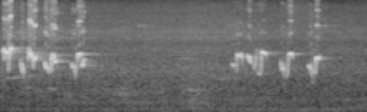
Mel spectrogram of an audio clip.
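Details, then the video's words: Wild yellow-vented bulbul singing: two short bursts of bubbly, liquid warbled notes, rising and falling quickly, separated by over a second of quiet with a faint steady background hiss. "KICAU TRUCUKAN DI ALAM LIAR"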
